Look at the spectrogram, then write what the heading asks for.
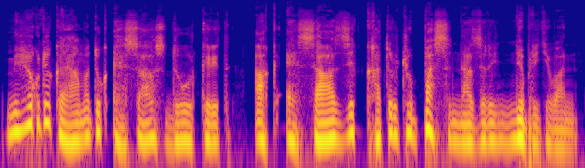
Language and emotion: Kashmiri, fearful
